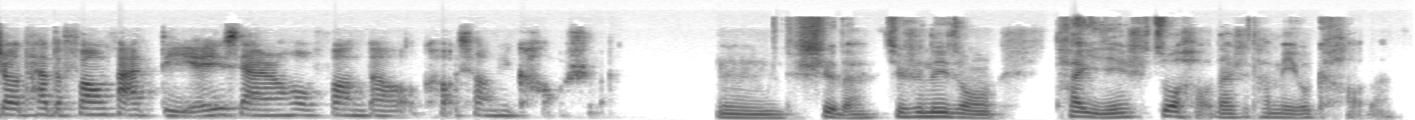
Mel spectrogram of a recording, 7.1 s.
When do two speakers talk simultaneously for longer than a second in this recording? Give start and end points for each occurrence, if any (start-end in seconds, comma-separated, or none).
none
